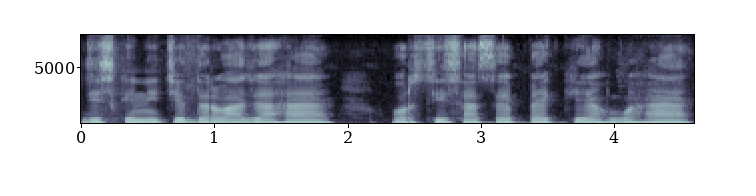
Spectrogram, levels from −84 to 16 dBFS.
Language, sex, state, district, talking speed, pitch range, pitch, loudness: Hindi, male, Jharkhand, Palamu, 145 wpm, 120-125 Hz, 120 Hz, -16 LUFS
